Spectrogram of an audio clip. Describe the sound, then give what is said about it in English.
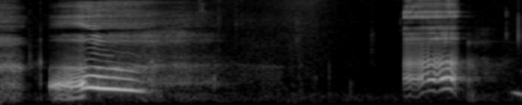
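A mother gives a big, exaggerated demonstration yawn for her child at bedtime, loud, its breathy voice sliding downward in pitch for about a second, followed after a brief silence by a shorter voiced murmur. “Try giving a big yawn. Like this.”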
